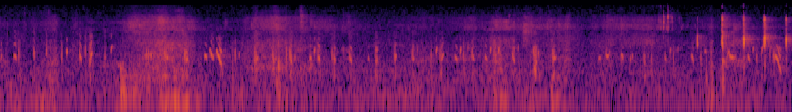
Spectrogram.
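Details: A tired guinea pig kept as a pet utters a steady run of brief, soft chirping squeaks, more than two per second but unevenly spaced, over faint rustling and bedding noise.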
